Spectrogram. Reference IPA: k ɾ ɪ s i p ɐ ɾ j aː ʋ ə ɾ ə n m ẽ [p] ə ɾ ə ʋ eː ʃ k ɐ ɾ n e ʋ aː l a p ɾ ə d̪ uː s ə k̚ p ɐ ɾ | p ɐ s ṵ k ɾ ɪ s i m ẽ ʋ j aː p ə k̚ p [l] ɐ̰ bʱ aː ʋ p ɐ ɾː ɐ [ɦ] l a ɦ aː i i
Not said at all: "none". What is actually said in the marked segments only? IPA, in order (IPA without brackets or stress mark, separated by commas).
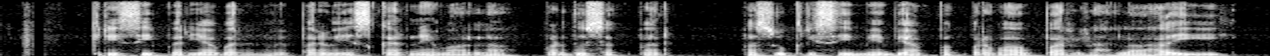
p, ɾ, ɦ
